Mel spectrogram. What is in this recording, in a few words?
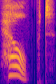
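"helped", English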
